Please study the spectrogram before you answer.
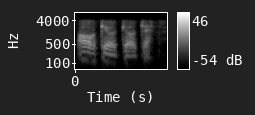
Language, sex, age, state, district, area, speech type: Malayalam, male, 18-30, Kerala, Wayanad, rural, conversation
